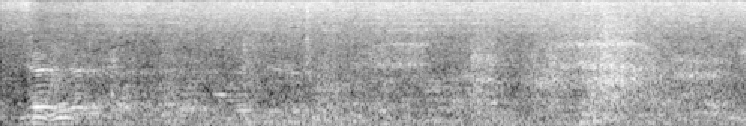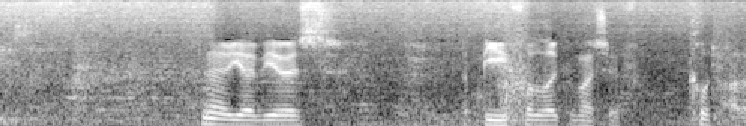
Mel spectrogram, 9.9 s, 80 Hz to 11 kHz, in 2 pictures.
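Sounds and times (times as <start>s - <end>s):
faint voices: 0.0s - 9.9s
steam locomotive hissing: 0.0s - 9.9s.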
